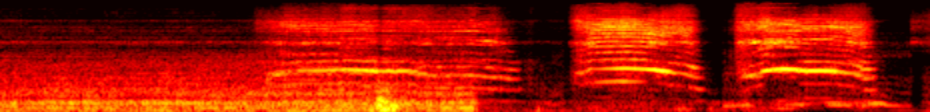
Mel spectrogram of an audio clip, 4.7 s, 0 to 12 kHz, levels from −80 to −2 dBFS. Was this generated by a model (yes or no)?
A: yes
